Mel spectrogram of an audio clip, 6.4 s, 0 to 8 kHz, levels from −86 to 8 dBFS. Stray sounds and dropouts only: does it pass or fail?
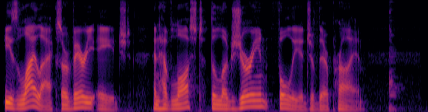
fail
